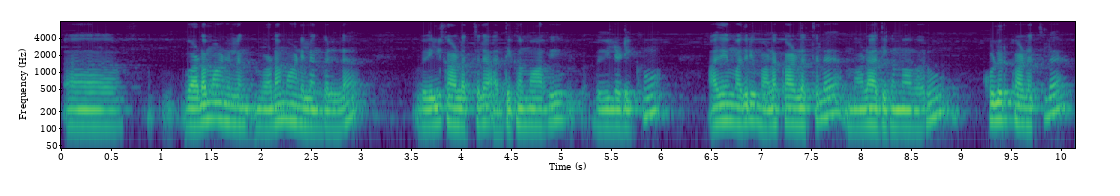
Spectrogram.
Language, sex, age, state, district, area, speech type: Tamil, male, 18-30, Tamil Nadu, Salem, urban, spontaneous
